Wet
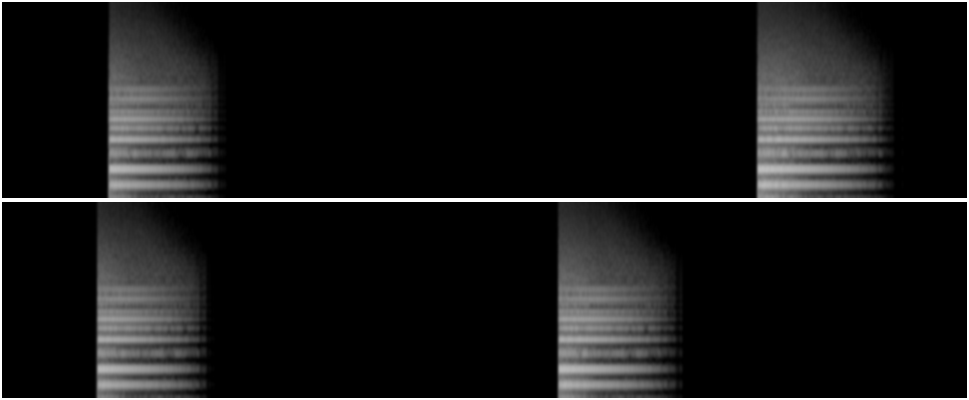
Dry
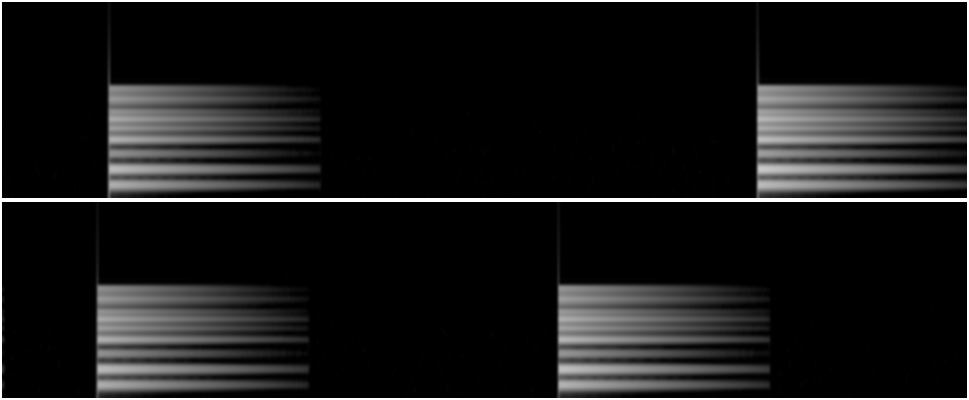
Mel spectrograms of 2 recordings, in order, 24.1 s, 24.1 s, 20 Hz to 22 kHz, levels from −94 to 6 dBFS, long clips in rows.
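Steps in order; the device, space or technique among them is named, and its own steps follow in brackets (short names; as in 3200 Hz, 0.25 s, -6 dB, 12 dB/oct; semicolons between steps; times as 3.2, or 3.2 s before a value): early transistor amplifier (crossover distortion -40.5 dBFS; slew limiter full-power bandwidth 110 Hz)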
